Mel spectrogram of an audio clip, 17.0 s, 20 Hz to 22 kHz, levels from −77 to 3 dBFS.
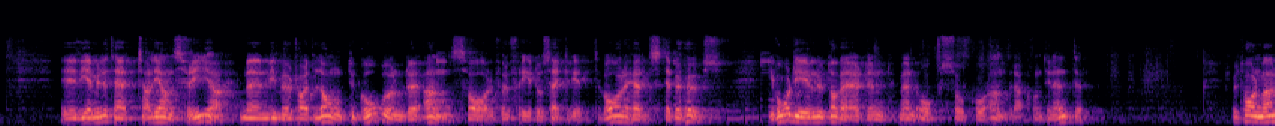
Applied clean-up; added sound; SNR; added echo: neural separator model SepFormer DNS4.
